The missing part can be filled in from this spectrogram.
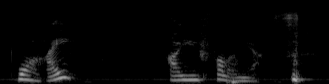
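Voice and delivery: very soft, quiet, calm, menacing voice. A player speaking in character during a game, very quiet and calm. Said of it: "just ask them very quietly, very calmly".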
